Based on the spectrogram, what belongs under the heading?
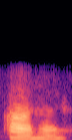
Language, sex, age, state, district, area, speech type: Assamese, female, 30-45, Assam, Sivasagar, rural, conversation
